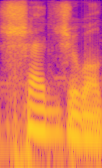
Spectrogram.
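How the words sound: It begins with a 'sh' sound.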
